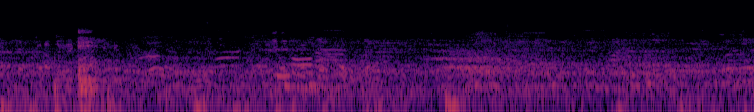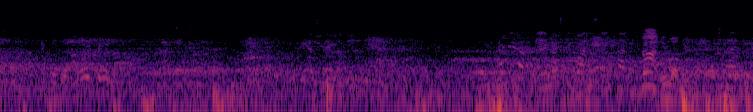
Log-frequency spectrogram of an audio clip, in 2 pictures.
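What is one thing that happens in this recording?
Kicks thud against padded body protectors.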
